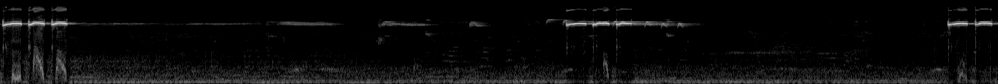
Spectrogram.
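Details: A blue-crowned hanging parrot in the wild calls to a rival with quick, piercing, very high triple notes. These come in clusters about every four to five seconds, with faint thin whistles between them over a low, soft background hum.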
